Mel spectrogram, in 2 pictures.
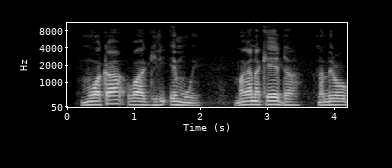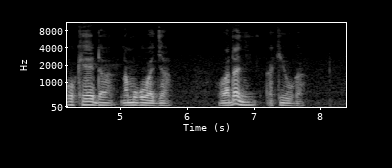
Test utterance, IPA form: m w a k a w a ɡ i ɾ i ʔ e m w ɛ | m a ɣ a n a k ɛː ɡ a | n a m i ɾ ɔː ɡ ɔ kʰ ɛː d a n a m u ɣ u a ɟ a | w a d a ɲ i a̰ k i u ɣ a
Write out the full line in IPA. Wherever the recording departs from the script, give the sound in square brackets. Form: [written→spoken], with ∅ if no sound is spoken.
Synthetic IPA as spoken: m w a k a w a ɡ i ɾ i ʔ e m w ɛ | m a ɣ a n a k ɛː [ɡ→d] a | n a m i ɾ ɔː ɡ ɔ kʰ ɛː d a n a m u ɣ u a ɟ a | w a d a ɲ i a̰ k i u ɣ a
